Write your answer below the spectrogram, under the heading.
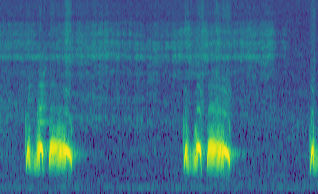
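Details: Spotted dove used as a decoy to lure wild doves, giving a clean cooing phrase: two short clipped notes then a longer rolling coo ending in a downward slur, repeated about every three seconds with silence between and no other sounds.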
